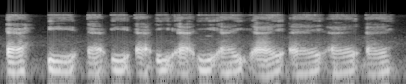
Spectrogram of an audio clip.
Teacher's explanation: A is a diphthong. That's not a true vowel. That's a combo vowel. It's actually followed by E. So e, e, e, e, e, e, a.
